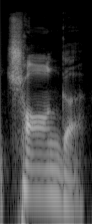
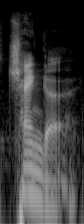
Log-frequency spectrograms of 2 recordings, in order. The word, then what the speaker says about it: chimichanga: say chimichanga chimichanga chimichanga people people pronounce a cheongha but it's Changa chimichanga you're really good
